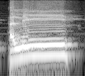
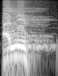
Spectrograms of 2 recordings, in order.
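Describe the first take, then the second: First: अलिफ with its second vowel dragged long; stretched wrong example. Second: अलिफ short and quick, no lengthened vowel; said quickly. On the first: Teacher warning pupils against stretching the letter, drawn out. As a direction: drag out the "li" in अलिफ. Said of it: "खींच के नहीं बोलना है". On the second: Teacher answering how to say it, short and quick. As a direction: keep the "li" in अलिफ brief. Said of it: "जल्दी से बोलना है". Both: Shown as a demonstration.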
